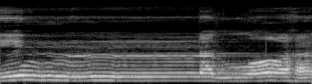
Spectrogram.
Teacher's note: अल्लाह के लाम को पुर पढ़ेंगे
